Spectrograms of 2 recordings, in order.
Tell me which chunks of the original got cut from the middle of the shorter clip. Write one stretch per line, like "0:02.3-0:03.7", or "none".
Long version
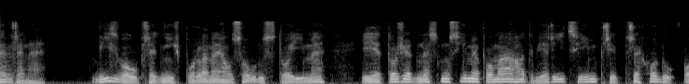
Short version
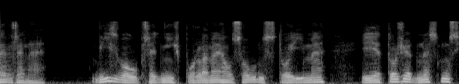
none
